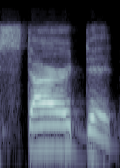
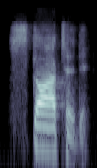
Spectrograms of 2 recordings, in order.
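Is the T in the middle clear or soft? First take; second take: soft; clear. First: The middle T is soft, barely heard. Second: The middle T is clearly pronounced. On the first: "North American people we will say started, and you'll never hear the T" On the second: "British people will say started"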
